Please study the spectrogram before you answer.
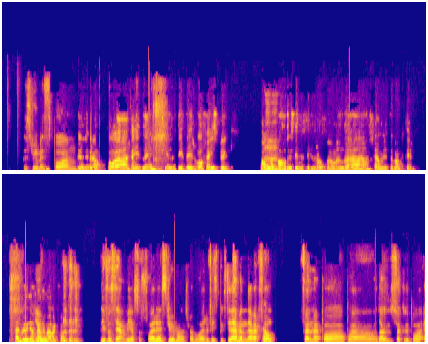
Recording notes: Live Zoom.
